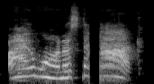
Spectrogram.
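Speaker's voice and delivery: put-on high, slow whining child; whiny kid demand. Son repeating his demand to mom, high, slow whine. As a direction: drag out the demand like a sulky kid. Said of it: "And he'd go".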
